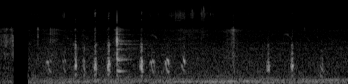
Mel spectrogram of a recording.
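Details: Blue-laced Rhinelander chicken at a young-animal poultry show and small-animal exhibition in Dietikon, Switzerland, 28 May 2011; short, mid-pitched clucks in an irregular series, a few louder, over steady hall hum.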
